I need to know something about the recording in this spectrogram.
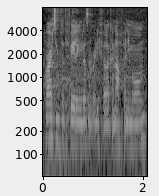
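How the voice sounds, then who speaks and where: A woman's voice: rumbling low, little pitch movement, very fast, noisy background. A British woman playing a broke, frustrated young writer who is teasing and blunt in a naturalistic radio drama. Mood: guarded, discouraged.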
